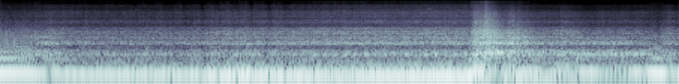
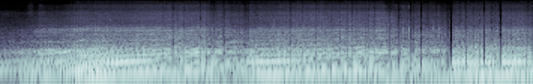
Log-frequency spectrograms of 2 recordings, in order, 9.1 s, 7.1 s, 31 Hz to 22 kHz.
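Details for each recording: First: 2006 Pontiac GTO V8 after header and mid-pipe install, cold start: deep, even burble at fast cold idle with one brief throttle blip; smooth rumble, no ticks or leaks; healthy exhaust. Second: 2006 Pontiac GTO with newly installed Pacesetter headers and mid pipes, revved repeatedly: V8 revs up and settles with occasional sharp exhaust pops. Owner says it is running rich and needs a tune to lean it out.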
